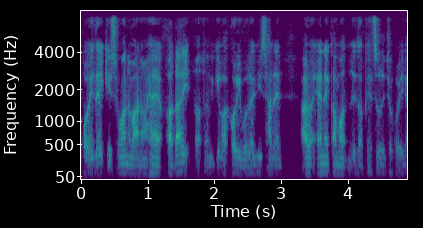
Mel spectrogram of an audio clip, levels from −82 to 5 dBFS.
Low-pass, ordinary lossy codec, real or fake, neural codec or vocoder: 7.2 kHz; none; fake; codec, 16 kHz, 1.1 kbps, Voila-Tokenizer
